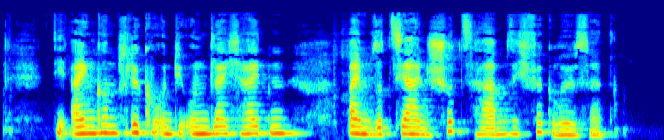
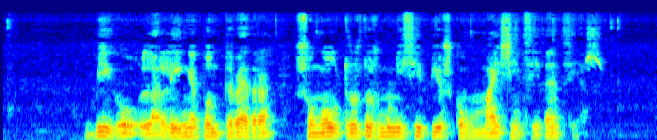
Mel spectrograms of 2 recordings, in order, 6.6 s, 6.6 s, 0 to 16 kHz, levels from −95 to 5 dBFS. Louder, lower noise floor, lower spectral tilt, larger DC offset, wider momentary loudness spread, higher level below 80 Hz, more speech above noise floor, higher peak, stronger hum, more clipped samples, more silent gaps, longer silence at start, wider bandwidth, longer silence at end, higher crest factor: about the same, -23 LUFS vs -24 LUFS; second, -51 dBFS vs -64 dBFS; about the same, -6 dB/octave vs -6.5 dB/octave; neither; about the same, 10 LU vs 11 LU; second, -60 dBFS vs -50 dBFS; second, 29 dB vs 40 dB; first, -4 dBFS vs -8 dBFS; neither; neither; neither; second, 0.55 s vs 0.85 s; about the same, 11 kHz vs 11.5 kHz; about the same, 0.6 s vs 0.55 s; about the same, 20 dB vs 18 dB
